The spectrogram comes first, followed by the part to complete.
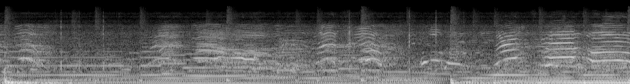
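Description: A group of young girls' voices shouting cheers together, many high calls rising and falling in pitch, over music with steady low sustained notes.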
